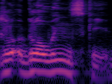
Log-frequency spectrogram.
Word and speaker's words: Glowinski: O, é, como é que fala o nome do nosso guarde? É Glowinski? Goncols? Glowinski. Glowinski. Cara, esse cara jogou absurdos também do lado do, do Gates, que aí eu tenho que bater palma também.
